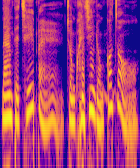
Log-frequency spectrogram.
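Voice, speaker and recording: A woman's voice: lowish voice, animated, measured pace, vocal fry, dark tone, husky, dry recording, clean studio sound, heavily acted. Woman voicing a proud defensive younger sister. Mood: pleading.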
